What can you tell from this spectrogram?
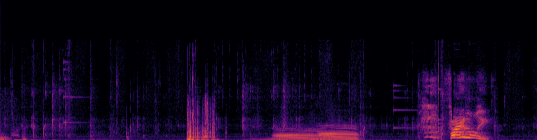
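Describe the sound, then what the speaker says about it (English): Cows in the Minecraft video game give several drawn-out moos, one long low call followed by a higher strained one, loud and close, with brief clicks and game noises around them. "Okay, I found cows."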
